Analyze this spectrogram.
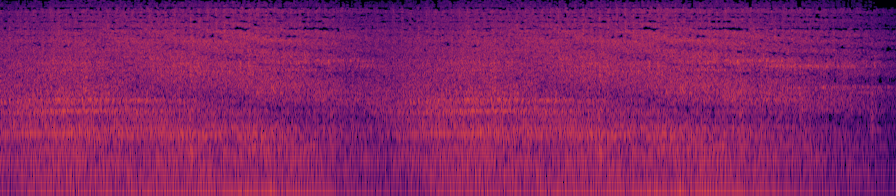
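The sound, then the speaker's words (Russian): A steady engine rumble fills the scene, swelling and easing as several cars drive along an asphalt road beside a forest after sunrise, with a deep low hum underneath throughout. “Возле леса проходила асфальтная дорога. Не успел сесть, как услышал шум машины.”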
